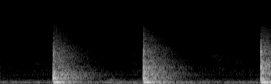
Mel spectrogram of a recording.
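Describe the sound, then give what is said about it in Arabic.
Knocking on a door, three loud, heavy thuds spaced about a second apart, each with a short booming decay, with no talk. “ابدا دي خبطة عالي، افتح حنيشة.”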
